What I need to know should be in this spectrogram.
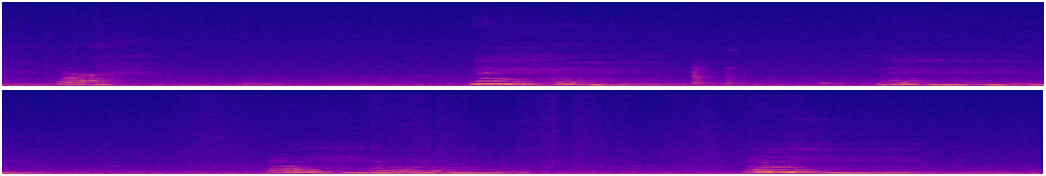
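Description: A young woman moans in pain in long, falling groans close by.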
